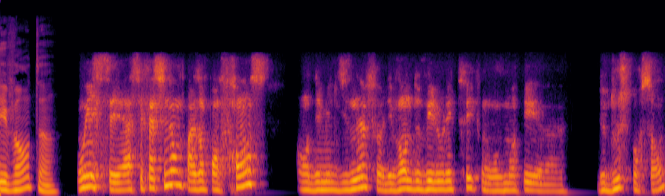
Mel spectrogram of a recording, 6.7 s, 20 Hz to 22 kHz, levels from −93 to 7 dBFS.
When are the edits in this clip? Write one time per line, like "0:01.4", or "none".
none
